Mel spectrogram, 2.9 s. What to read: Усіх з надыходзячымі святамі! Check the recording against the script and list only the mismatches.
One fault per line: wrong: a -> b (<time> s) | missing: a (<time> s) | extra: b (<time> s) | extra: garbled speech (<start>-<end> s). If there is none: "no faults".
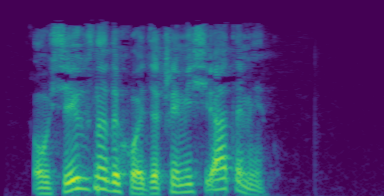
no faults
